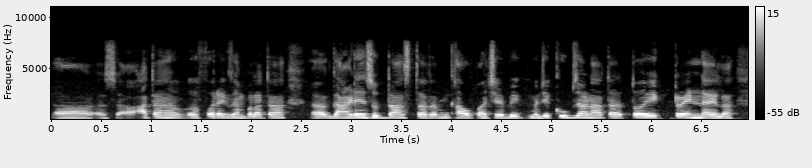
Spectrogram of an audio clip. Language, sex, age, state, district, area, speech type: Goan Konkani, male, 30-45, Goa, Salcete, urban, spontaneous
